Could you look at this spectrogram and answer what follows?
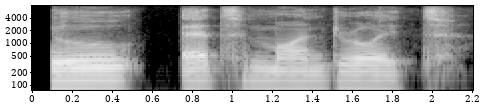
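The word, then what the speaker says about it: Dieu et mon droit: Do et mon droit. French pronunciation.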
